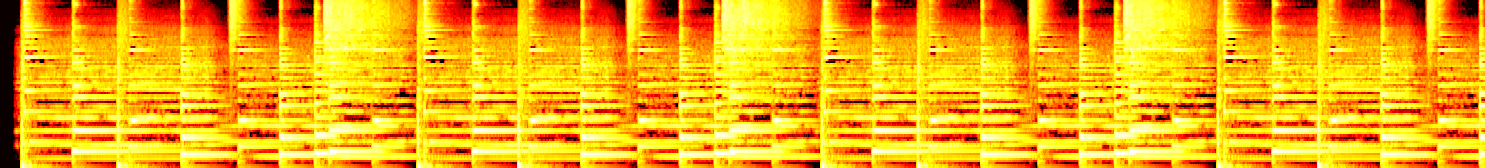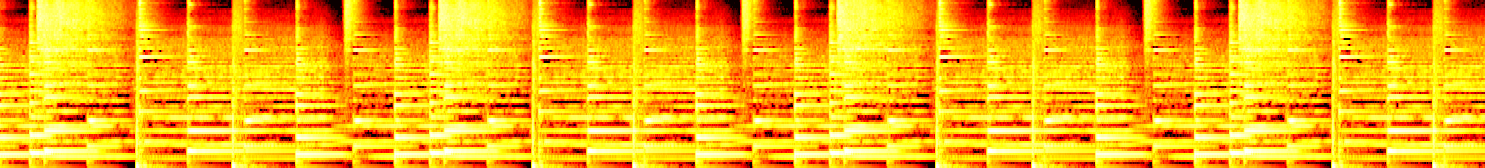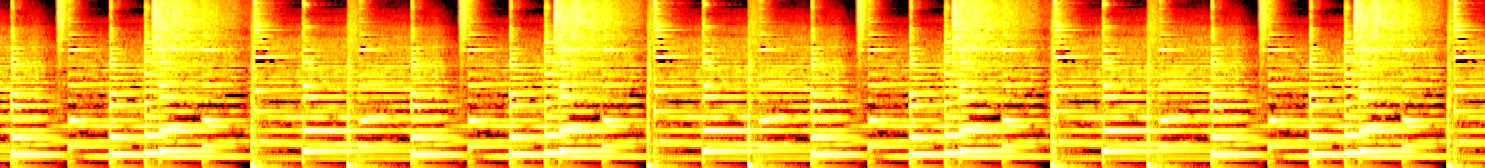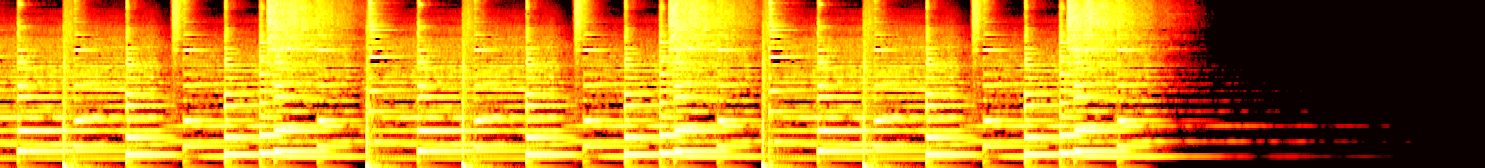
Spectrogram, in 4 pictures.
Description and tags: Calm cinematic background. Made on Garage Band.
